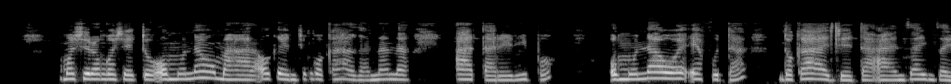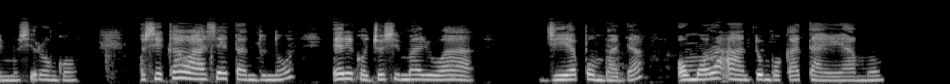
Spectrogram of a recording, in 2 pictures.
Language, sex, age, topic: Oshiwambo, female, 25-35, agriculture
